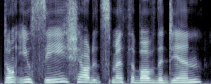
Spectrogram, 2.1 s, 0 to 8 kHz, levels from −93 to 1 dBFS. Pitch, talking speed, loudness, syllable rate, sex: 210 Hz, 225 wpm, -17 LUFS, 5.5 syllables/s, female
